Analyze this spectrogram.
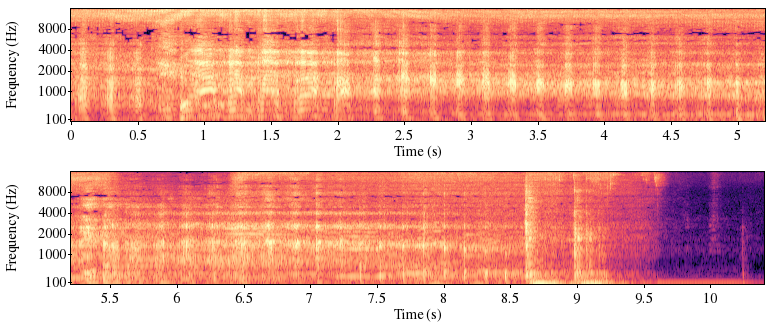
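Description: Music with a quick, steady beat plays loudly through loudspeakers and then suddenly stops.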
